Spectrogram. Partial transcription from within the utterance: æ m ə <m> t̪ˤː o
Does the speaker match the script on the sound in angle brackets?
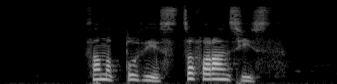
no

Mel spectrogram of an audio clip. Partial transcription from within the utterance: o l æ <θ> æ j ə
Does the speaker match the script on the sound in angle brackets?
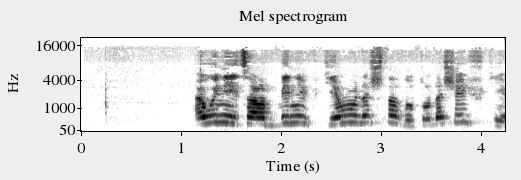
no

